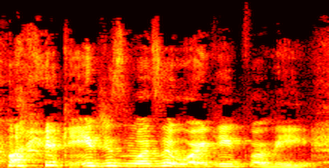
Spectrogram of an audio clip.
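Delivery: high, loud laugh through the words. Real, not acted. Vlogger laughs about the gas not working. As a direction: giggle while admitting it failed.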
